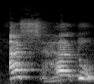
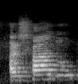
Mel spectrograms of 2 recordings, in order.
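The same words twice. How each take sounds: First: अशहदु as 'ash-hadu', crisp h and u ending; careful अशहदु; correct pronunciation. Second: अशहदु as 'ashaadu', h weakened; short, loose अशहदु; wrong pronunciation. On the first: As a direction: separate ash and hadu in अशहदु. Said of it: "सही तलफ़ुज़ क्या है". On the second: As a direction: blur the h in अशहदु. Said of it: "बहुत सारे अशहदु कहते हैं". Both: Shown as a demonstration.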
